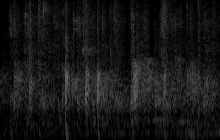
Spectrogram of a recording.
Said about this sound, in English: Somebody give God a hand clap.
